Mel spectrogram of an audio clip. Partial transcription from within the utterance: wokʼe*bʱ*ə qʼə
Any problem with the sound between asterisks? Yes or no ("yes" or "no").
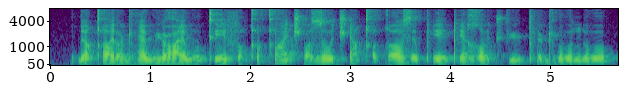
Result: yes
